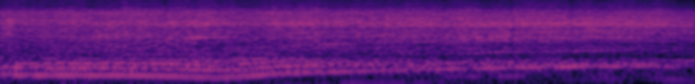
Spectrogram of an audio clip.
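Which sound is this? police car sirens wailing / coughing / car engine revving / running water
car engine revving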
